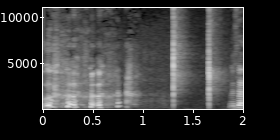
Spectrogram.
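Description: A woman laughing briefly, then two sharp finger snaps about a third of a second apart.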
